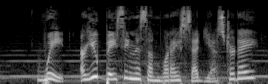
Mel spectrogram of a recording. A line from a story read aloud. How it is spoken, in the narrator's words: Tom exclaimed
